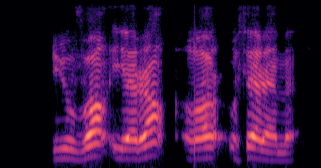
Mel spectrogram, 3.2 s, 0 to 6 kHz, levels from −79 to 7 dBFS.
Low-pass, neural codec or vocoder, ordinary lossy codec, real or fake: 5.4 kHz; none; Opus, 32 kbps; real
